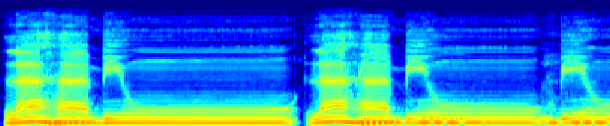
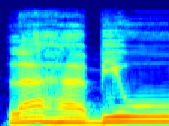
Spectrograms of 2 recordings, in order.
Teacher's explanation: Artinya dengungan biwunya itu masih jelas. Dan dalam membaca idgham di sini ini kan idgham ghunah ya, artinya memasukkan huruf yang kedua disertai dengan ghunah.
